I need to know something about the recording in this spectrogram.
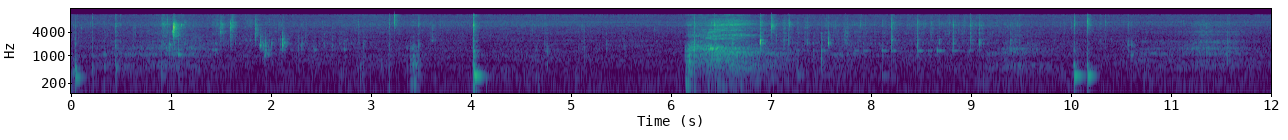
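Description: Beer pouring from a can into a glass in a thin stream, fizzing as the foam head builds. A louder gush of pouring comes about six seconds in, and there are a couple of light knocks.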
